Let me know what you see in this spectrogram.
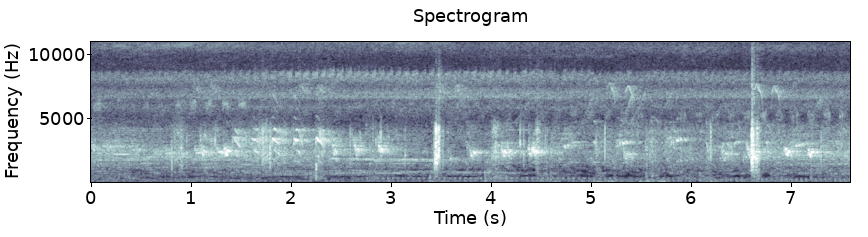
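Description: Small birds chirping and twittering in many short, quick calls, with a sharp click about halfway through and a louder one near the end.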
